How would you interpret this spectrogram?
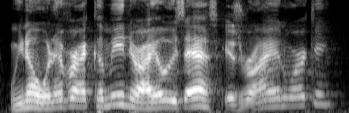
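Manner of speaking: high mock voice of the guy; imitating the guy. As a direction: lightly mimic him. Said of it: "he goes".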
